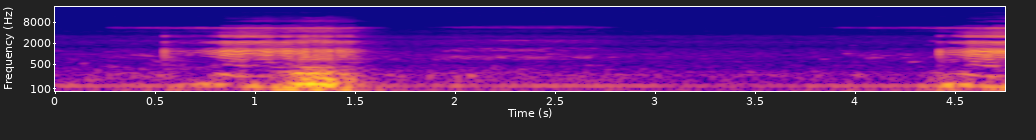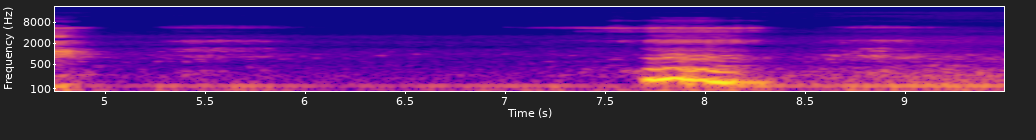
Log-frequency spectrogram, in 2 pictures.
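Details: Woman snoring in sleep: loud, rough snores on each in-breath, about 18 a minute, over a steady background hum.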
